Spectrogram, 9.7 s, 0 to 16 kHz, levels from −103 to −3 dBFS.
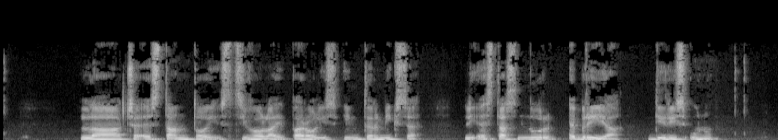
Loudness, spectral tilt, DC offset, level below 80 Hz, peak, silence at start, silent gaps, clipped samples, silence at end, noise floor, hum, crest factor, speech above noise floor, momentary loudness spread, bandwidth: -25 LUFS; -5.5 dB/octave; under 0.1%; -66 dBFS; -8 dBFS; 1 s; none; under 0.1%; 0.75 s; -71 dBFS; none; 18 dB; 47 dB; 8 LU; 11.5 kHz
